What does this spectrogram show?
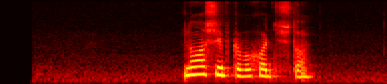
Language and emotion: Russian, neutral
